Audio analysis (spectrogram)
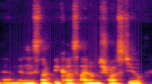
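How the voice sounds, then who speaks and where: A man in his late twenties, a language coach chatting casually with viewers on a live stream, rambling with many pauses and fillers. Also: sits low, level tone, echoey room, distant mic, background noise. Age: 20s. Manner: rambling, thinks aloud with many ums, reads out chat messages.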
